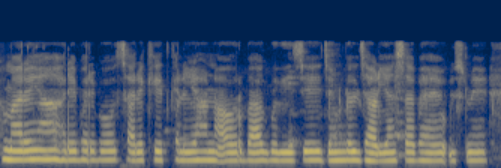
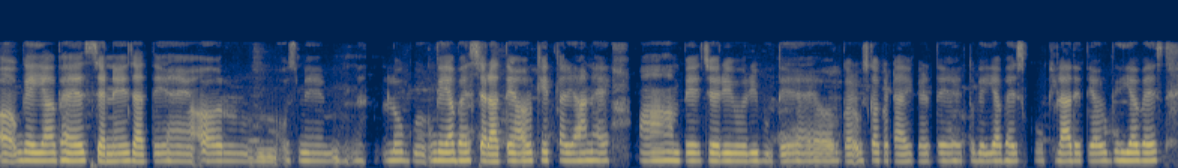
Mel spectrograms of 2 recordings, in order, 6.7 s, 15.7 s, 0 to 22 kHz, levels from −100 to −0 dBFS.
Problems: constant background noise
